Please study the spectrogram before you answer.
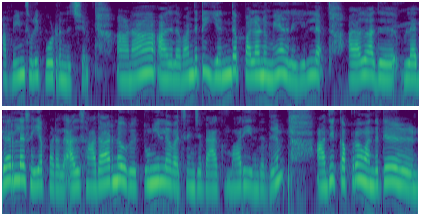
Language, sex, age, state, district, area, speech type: Tamil, female, 45-60, Tamil Nadu, Pudukkottai, rural, spontaneous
